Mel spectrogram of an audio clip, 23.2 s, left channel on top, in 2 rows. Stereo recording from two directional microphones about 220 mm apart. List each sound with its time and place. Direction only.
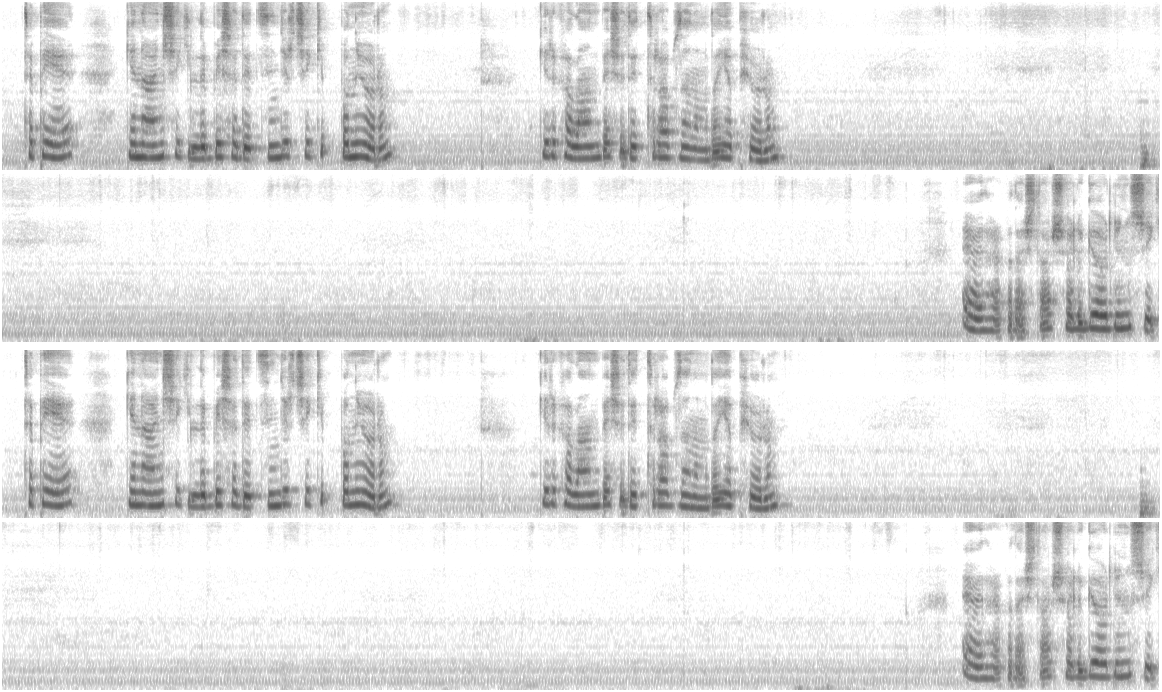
0.2 s a woman's voice: 5° right (ahead or behind)
5.3 s a woman's voice: 5° right (ahead or behind)
11.4 s a sound: 25° right (ahead or behind)
21.2 s speech: centre (ahead or behind)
